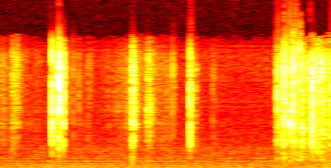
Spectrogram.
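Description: Small plastic bags of diamond-painting rhinestones being handled, giving a few brief, faint crinkles and clicks.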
